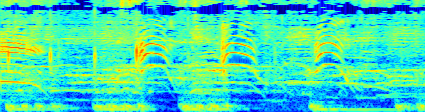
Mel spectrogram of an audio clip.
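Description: Samba music with deep, regular bass-drum beats, while the dancers and crowd give three high, rising-and-falling whooping shouts in the middle.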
